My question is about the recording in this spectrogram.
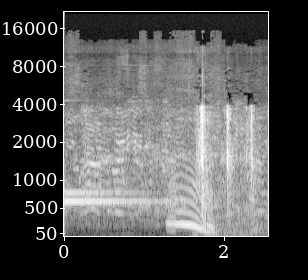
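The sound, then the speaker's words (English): A doorbell rings as a guest arrives at a party. It has a steady electronic tone that then slides downward in pitch, followed by a few sharp clicking thumps. No one speaks over it. “What is that, the door?”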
